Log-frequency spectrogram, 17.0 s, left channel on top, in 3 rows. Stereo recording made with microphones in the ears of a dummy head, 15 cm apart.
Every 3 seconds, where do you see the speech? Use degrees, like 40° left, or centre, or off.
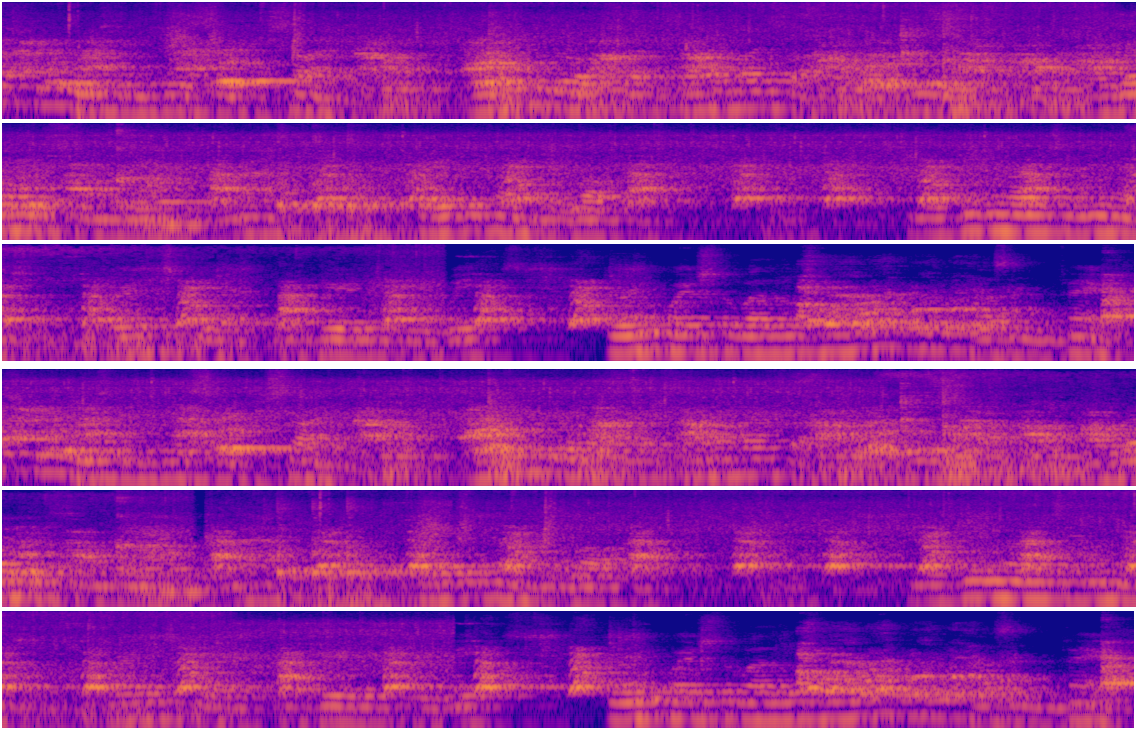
30° right, 20° left, 30° left, 30° left, 30° left, 30° left.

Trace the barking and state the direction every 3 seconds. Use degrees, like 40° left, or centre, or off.
30° right, 10° right, 20° left, 10° left, 30° right, 30° right.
